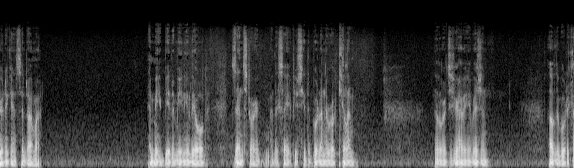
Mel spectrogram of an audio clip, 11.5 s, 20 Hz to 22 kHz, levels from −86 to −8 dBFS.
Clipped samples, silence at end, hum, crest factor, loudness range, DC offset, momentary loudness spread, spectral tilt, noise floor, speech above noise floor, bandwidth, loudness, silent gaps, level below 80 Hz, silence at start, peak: under 0.1%; 0 s; none; 22 dB; 3 LU; under 0.1%; 10 LU; -7 dB/octave; -50 dBFS; 30 dB; 11.5 kHz; -21 LUFS; none; -44 dBFS; 0 s; 0 dBFS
